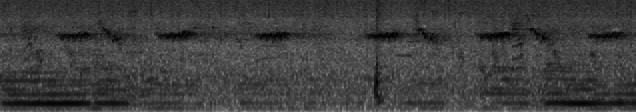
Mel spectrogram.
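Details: A hornet in the Eifel hums in a low, wavering buzz that swells and dips over four seconds, with a high-pitched chirping insect or bird calling in regular bursts behind it.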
